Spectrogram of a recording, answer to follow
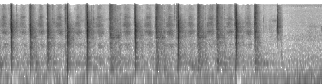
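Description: Chef's knife chopping green onion on a cutting board: about fourteen sharp, even knocks of the blade hitting the board, roughly two and a half a second, stopping shortly before the end.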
